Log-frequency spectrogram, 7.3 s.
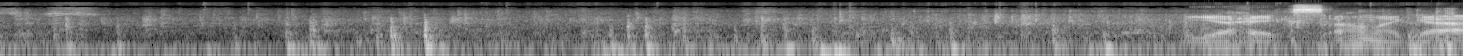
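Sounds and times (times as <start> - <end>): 
large hailstones falling: 0.0 - 7.2
speech: 6.0 - 7.2.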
